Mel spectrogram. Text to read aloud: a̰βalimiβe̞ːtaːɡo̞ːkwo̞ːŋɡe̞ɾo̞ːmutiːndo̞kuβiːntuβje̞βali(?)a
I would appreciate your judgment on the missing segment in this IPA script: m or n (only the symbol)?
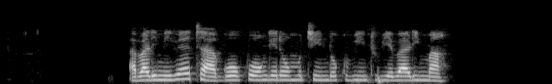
m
